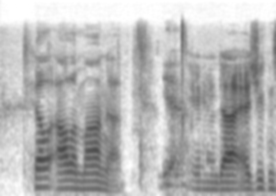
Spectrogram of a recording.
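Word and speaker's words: Tell el-Amarna: and I don't want to mess up the pronunciation there, Paul. The Egyptian city of what? Tel El Amarna. Tel Al Amarna.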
